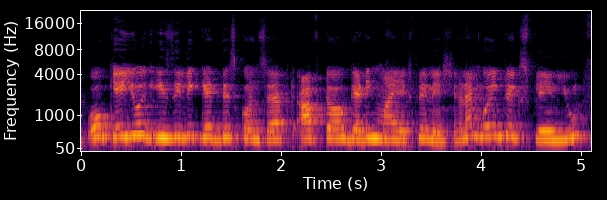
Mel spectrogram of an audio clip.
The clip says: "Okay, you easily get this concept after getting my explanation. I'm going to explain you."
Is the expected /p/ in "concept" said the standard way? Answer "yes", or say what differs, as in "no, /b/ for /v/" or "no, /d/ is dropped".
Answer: yes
